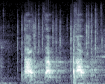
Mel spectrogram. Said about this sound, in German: als ein Hund mit kurzem braunem Fell und kräftigem Gebiss auf sie zustürmte.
